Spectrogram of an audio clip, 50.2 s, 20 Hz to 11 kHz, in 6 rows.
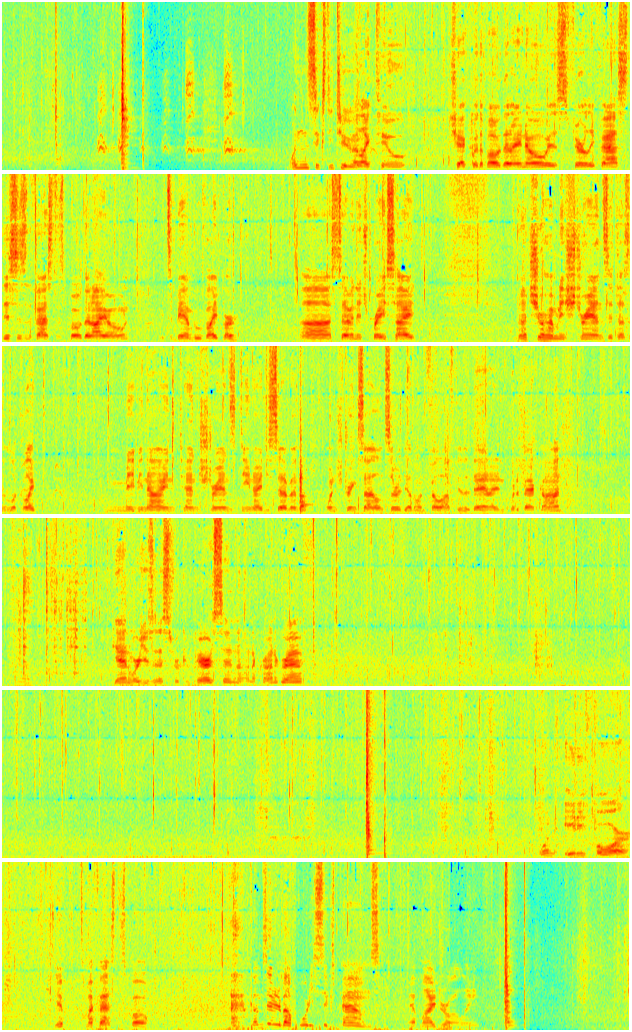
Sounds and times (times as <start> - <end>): Arrow: 1.6 - 2.0, 38.3 - 38.7, 48.5 - 49.0.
